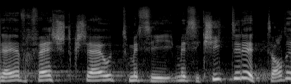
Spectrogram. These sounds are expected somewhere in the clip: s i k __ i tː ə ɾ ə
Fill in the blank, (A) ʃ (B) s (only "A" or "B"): A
